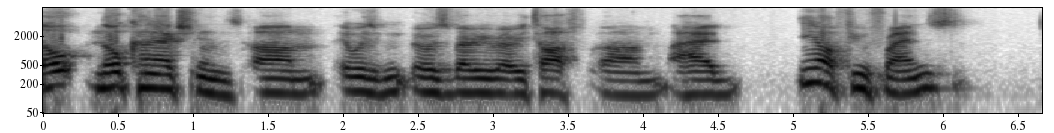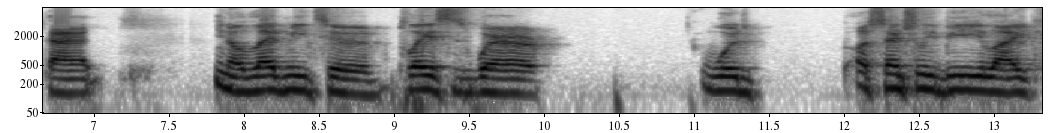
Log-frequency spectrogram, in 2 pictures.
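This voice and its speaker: Speaking very slowly with long, frequent pauses, a man with a New York accent uses a fairly high pitch and ordinary pitch variation. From New York (Brooklyn, raised in Queens). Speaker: actor. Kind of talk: casual interview.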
